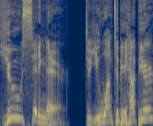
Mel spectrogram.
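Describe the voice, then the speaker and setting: A man's put-on character voice, high for a man, with very wide pitch swings at a moderate pace. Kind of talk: promotional pitch. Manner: upbeat, salesy.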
